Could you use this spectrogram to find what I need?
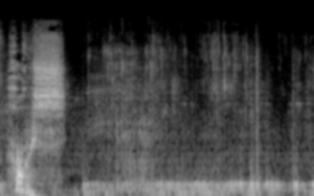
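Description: Liquid trickles steadily into a plastic pan.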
